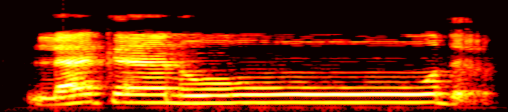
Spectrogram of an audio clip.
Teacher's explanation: لک، لکنو، واو مدہ، واو جزم سے پہلے پیش ہے، نون کو آپ نے کھینچنا ہے، لاسٹ میں دال وقف کی صورت میں دال ساکن ہو جائے گا تو آپ نے قلقلہ کرنا ہے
